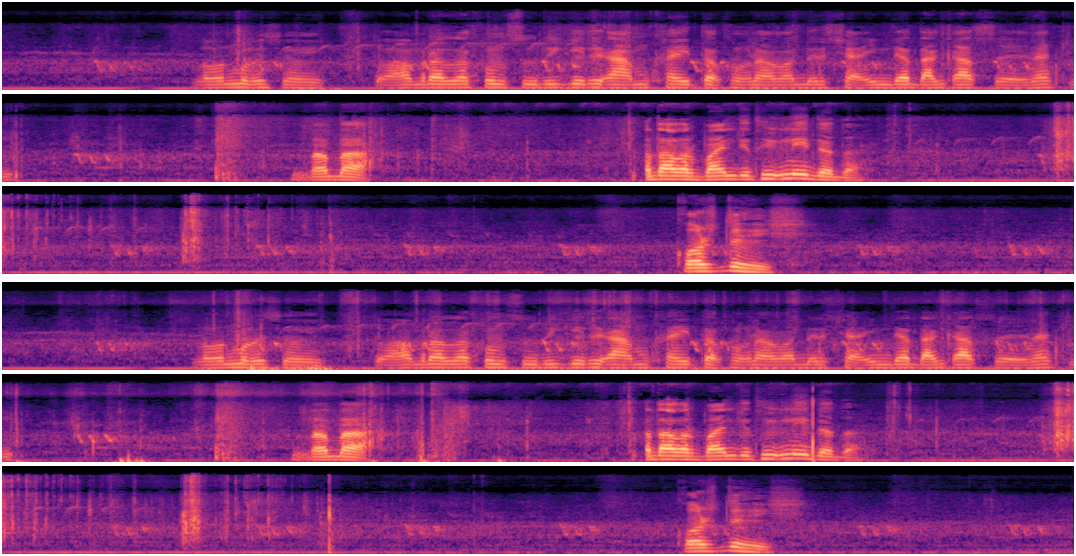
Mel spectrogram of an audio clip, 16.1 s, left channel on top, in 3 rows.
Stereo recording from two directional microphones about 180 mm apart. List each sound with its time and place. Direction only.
1.2 s speech: 20° right (ahead or behind)
2.1 s speech: 10° left (ahead or behind)
6.9 s speech: 10° left (ahead or behind)
8.5 s speech: 45° left (ahead or behind)
10.6 s a sound: 35° right (ahead or behind)
14.1 s speech: 45° left (ahead or behind)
